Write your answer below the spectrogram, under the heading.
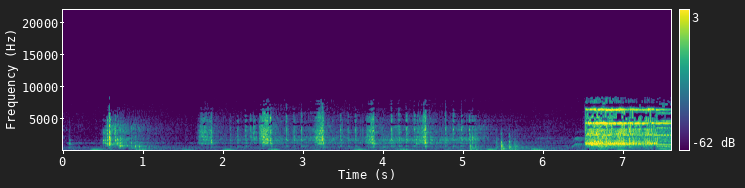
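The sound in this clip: Telephone being dialed, heard as a stretch of rattling, clicking mechanical whirs. Near the end, a loud, sustained telephone bell starts ringing.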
